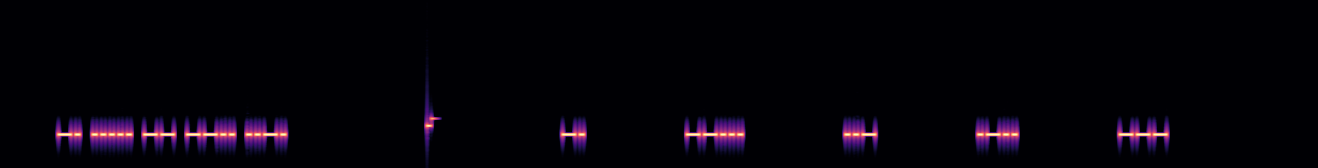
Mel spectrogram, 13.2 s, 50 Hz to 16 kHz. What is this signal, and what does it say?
Morse code, heard as a keyed tone, about 28 wpm, spaced as for 12 wpm, 700 Hz. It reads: N5MZF N7ULO
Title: USA Call Signs - 5 Characters - 8x Character Spacing - 28wpm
